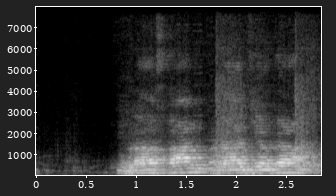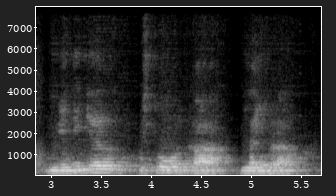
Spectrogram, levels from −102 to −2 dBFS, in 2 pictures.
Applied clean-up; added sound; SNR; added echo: neural separator model SepFormer DNS4.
